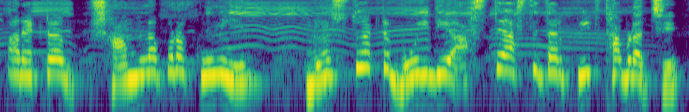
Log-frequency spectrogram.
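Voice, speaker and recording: A woman narrating a children's story in an expressive, dramatic storytelling style. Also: fairly high pitch, moderate pace.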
